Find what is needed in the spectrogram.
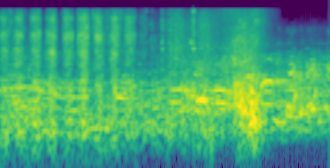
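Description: Crayons scribbling on paper: rapid, scratchy back-and-forth strokes, about ten a second.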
